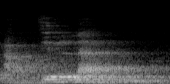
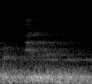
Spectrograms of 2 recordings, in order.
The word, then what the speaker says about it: Abdillah: Tapi kalau sebelumnya lafaz jalalain itu kasrah, dibacanya tadi Abdillah. Begitu ya, Abdillah.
